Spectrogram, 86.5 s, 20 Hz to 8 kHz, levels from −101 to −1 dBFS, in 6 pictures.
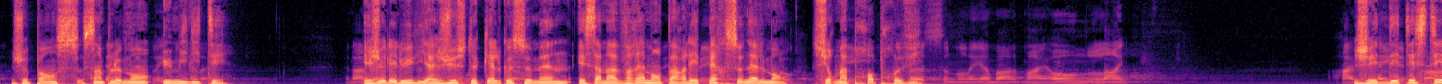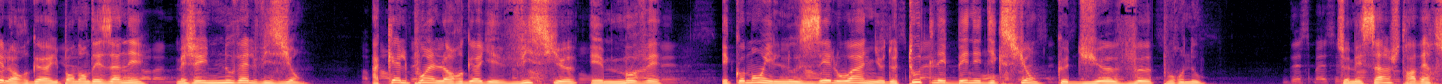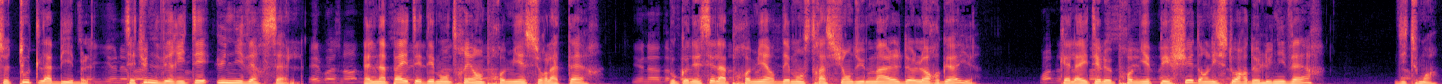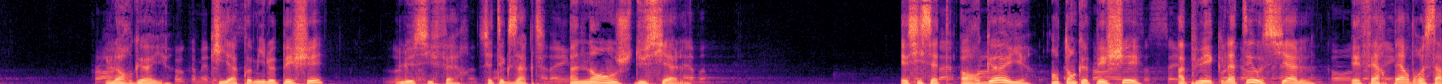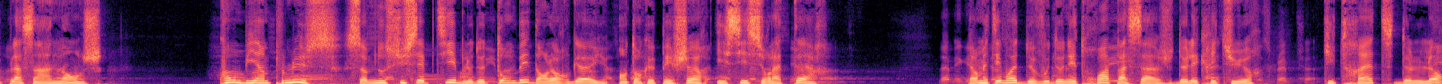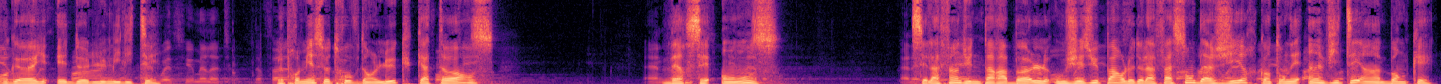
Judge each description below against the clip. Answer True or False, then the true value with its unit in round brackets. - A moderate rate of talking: False (130 wpm)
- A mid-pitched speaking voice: True (145 Hz)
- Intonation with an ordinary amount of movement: True (4.0 semitones)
